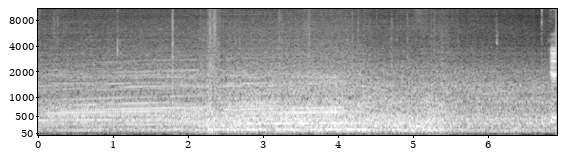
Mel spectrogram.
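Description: Mazda MX-5 ND Miata RF engine pulling in third gear, a rising engine drone from inside the cabin over road and wind noise, steady and moderately loud.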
